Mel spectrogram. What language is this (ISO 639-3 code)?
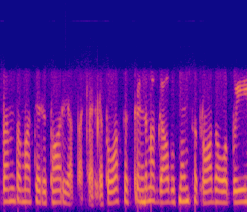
lit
